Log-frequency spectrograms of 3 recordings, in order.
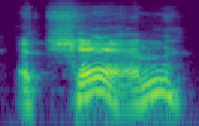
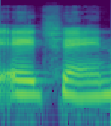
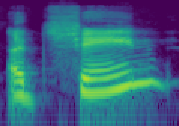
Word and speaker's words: Achane: I know he asked for it not to be Achane, which we all were calling him, but it's Achane? A cane? How do you say it? It's like a Chan, like Jackie Chan.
